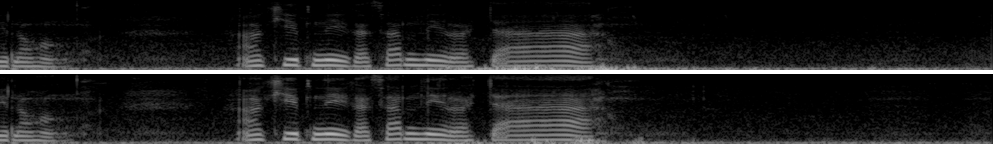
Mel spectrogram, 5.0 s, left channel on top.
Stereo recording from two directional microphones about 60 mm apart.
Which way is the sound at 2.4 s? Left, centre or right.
Centre.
